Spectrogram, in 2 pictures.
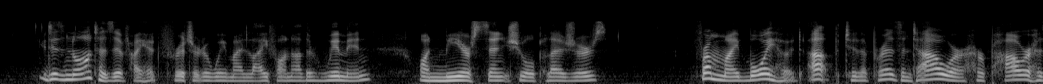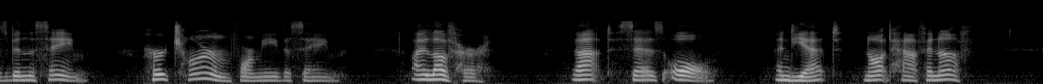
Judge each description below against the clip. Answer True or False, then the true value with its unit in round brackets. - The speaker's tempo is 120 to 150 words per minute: True (140 wpm)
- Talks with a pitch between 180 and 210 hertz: True (190 Hz)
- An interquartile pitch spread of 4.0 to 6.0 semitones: False (3.6 semitones)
